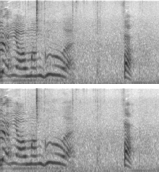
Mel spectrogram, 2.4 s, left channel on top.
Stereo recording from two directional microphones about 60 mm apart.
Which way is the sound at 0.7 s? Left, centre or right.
Centre.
